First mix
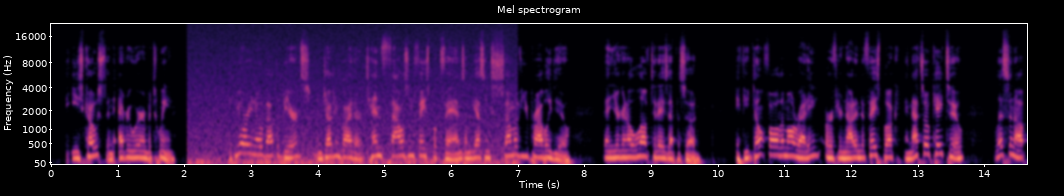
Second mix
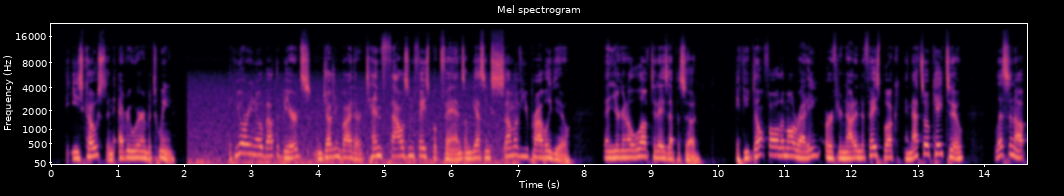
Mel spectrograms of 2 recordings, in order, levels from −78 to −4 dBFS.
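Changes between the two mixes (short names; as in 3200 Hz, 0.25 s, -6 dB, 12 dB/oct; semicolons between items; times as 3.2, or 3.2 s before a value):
speech: remove fixed phaser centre 1300 Hz, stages 6; background: add polynomial smoothing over 15 samples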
